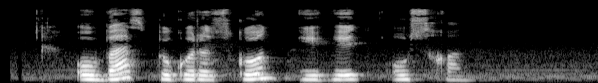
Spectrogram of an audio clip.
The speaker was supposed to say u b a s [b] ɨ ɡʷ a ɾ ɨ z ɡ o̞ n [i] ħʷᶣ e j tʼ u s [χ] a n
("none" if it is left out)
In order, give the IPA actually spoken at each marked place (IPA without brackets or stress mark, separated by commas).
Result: b, i, χ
